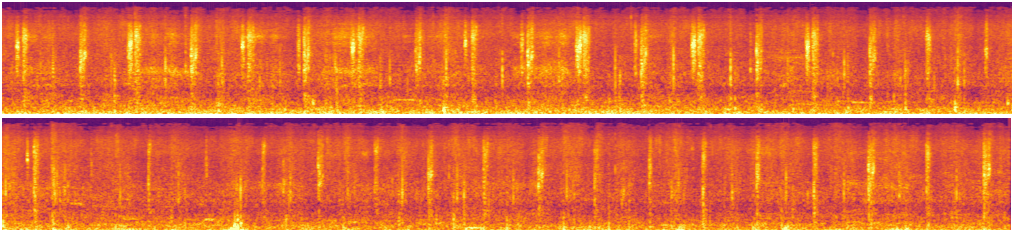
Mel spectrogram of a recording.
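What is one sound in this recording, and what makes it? Footsteps tread steadily on a paved path.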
